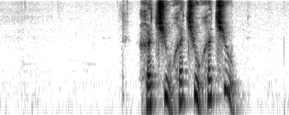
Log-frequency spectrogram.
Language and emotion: Russian, positive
